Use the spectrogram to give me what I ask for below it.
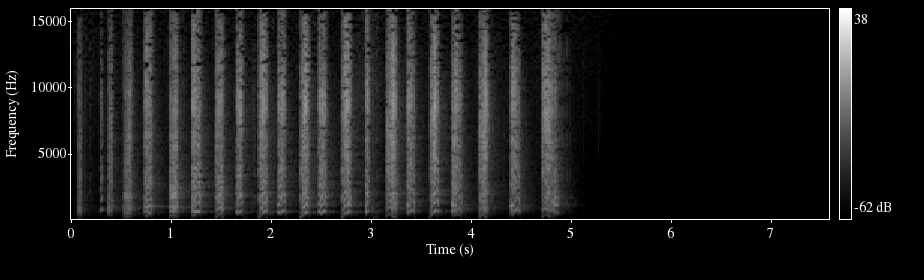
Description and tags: mp balloon sounds
balloon, squeak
